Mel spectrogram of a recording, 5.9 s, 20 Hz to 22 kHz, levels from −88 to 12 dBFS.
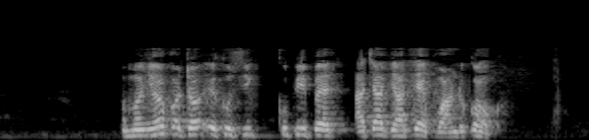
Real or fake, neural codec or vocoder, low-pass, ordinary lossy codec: real; none; 5.4 kHz; AAC, 24 kbps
